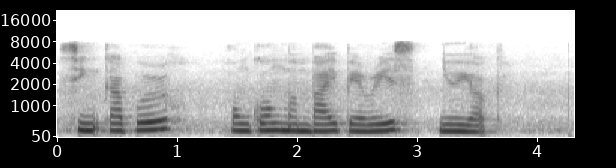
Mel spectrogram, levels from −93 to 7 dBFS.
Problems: background sounds at intervals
